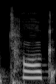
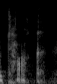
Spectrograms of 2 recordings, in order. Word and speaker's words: talk: So talk, again, L is silent word, so talk.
